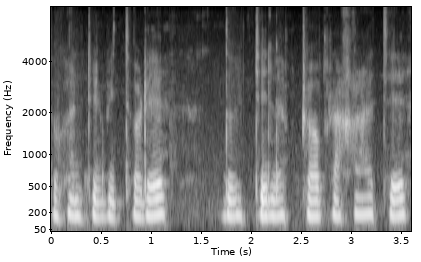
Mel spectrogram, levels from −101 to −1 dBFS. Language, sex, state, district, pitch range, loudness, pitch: Bengali, female, Assam, Hailakandi, 160-175 Hz, -18 LUFS, 165 Hz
